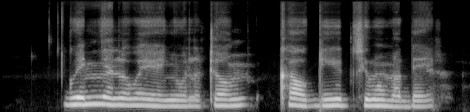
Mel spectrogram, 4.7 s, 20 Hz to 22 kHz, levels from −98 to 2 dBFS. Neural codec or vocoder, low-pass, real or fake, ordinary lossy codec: codec, 44.1 kHz, 2.6 kbps, SNAC; none; fake; none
